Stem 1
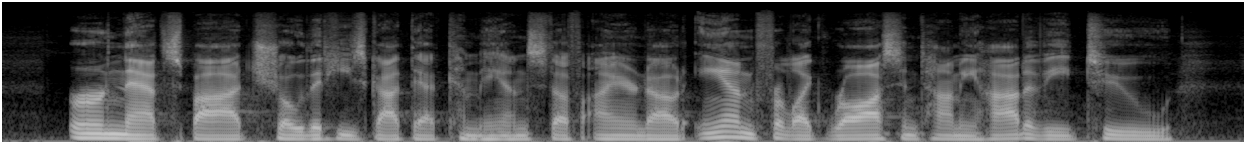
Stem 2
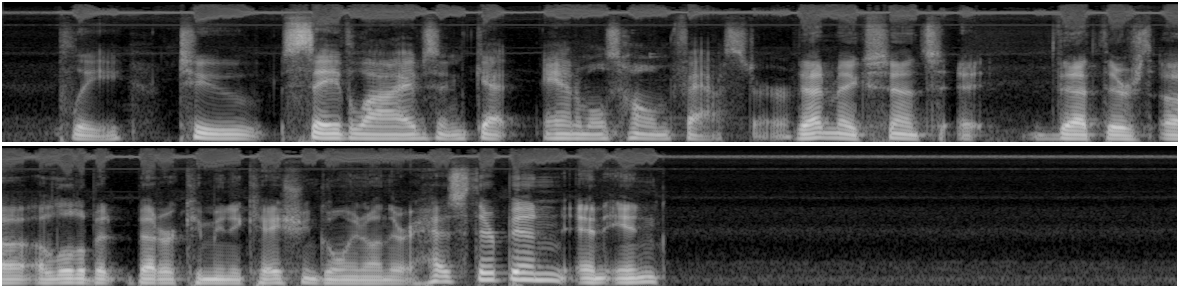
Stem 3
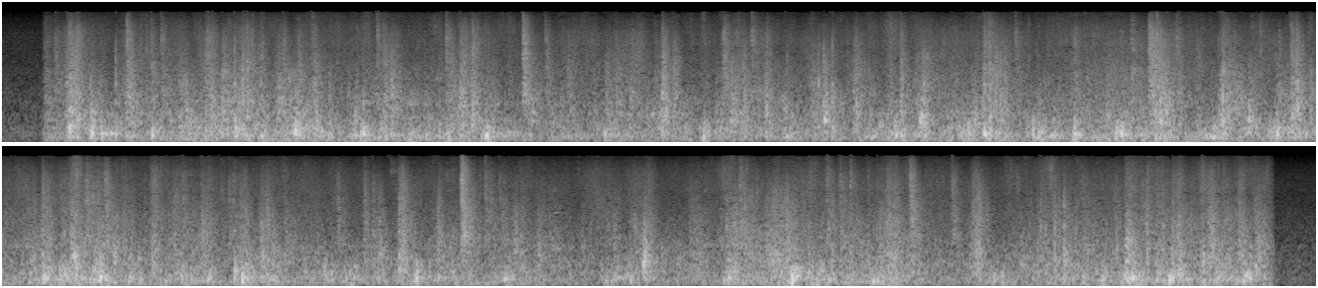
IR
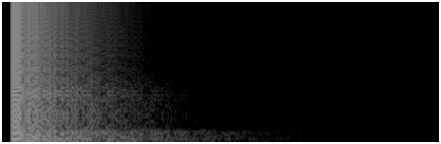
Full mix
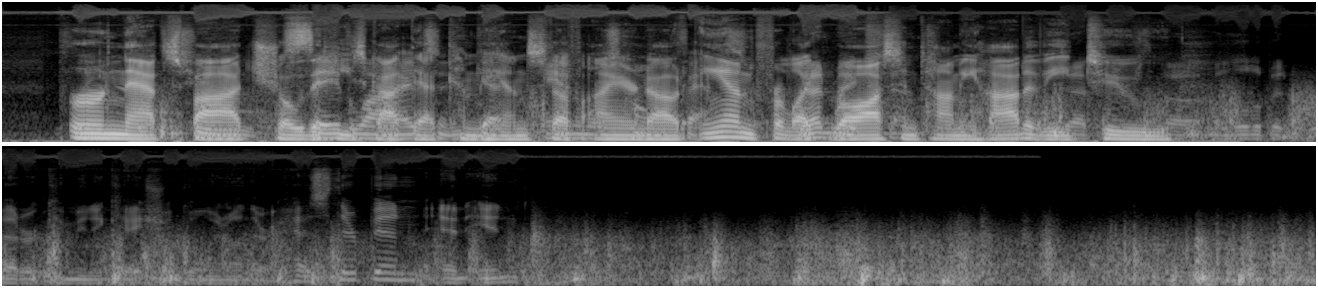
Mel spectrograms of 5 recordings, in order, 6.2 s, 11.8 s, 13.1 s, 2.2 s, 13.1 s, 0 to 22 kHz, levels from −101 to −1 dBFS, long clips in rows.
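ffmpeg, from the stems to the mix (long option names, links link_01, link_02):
-filter_complex "[0:a]volume=1dB[link_01];[1:a]volume=-8dB,afade=type=out:start_time=4.26:duration=0.21:silence=0.223872,asplit=2[link_02][link_03];[2:a]lowpass=frequency=1400:width=0.5412,lowpass=frequency=1400:width=1.3066,adelay=350,volume=-15dB[link_04];[link_03]apad=whole_len=595107[link_05];[link_04][link_05]sidechaincompress=threshold=-55dB:ratio=8:attack=16:release=159[link_06];[link_01][link_02][link_06]amix=inputs=3:normalize=0"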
